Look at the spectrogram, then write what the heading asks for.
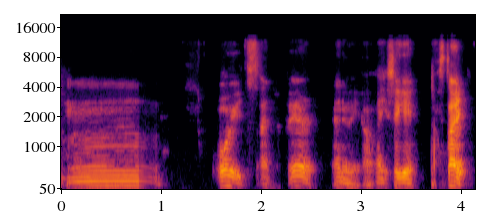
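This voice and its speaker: Chatty Filipino teacher on a video call. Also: male voice, lowish voice, steady tone, takes it slowly, bright, forceful tone. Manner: chatty, switches between Filipino and English, many fillers. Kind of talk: online class, casual instructions.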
